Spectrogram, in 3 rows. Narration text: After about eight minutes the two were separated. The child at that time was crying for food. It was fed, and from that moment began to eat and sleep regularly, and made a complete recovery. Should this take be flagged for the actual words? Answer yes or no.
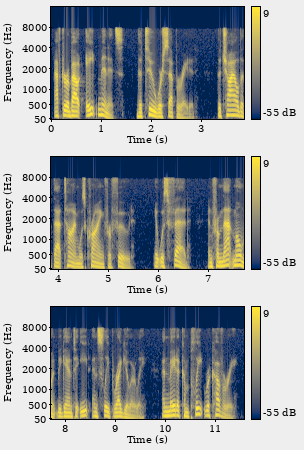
no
